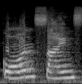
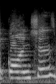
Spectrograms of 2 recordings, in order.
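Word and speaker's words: conscience: pronunciation उच्चारण सीखें इसे कौन साइंस नहीं कहते हैं ठीक है स्पेलिंग यह है प्रनंसीएशन उच्चारण यह क्या बोलते हैं कौन शास इसे कौन साइंस नहीं कहेंगे अच्छा कॉन्शांइस बेसिकली क्या होता है सबके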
